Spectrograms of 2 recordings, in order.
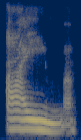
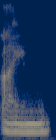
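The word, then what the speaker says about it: ऐं: you into a mantra I'm it's spelled like the word aim a IIM it's the Bea sound or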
